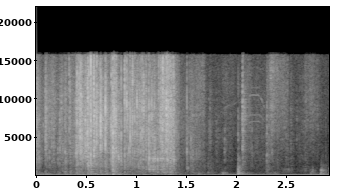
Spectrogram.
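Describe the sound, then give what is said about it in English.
Crinkling and rustling of plastic packaging being cut open with kitchen scissors, loud and dense for the first second or so, then softer handling with a couple of sharp snips. “I'm going to have to cut it with... you know how YouTubers have really cool hunting knives and things when they sort of cut into things?”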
